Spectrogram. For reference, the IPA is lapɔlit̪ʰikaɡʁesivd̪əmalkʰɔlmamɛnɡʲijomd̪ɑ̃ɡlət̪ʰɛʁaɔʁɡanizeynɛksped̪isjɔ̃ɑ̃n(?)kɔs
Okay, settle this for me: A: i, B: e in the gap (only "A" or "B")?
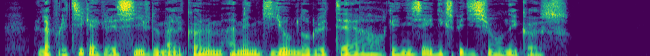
B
